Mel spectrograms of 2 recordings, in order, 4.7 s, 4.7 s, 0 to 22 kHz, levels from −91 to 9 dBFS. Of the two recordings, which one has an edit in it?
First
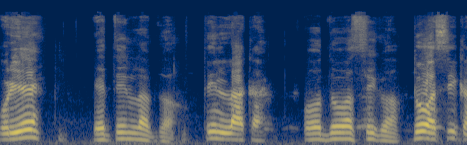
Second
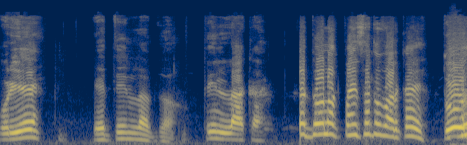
second; 1 cut; at 3.0 s

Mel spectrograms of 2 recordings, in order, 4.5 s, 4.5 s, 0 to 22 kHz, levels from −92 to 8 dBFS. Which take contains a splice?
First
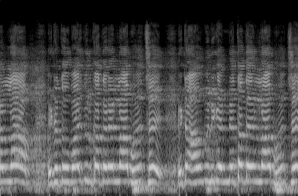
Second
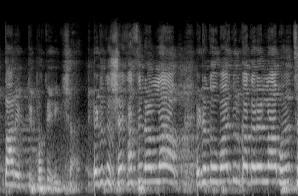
second; 1 cut; at 1.3 s

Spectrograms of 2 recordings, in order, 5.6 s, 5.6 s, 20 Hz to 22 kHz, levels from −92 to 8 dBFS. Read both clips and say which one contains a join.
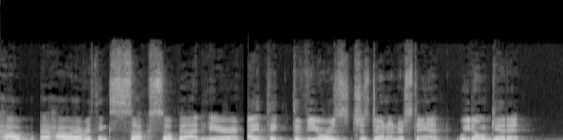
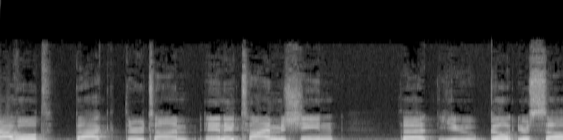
first; 1 cut; at 1.8 s

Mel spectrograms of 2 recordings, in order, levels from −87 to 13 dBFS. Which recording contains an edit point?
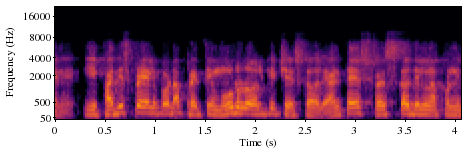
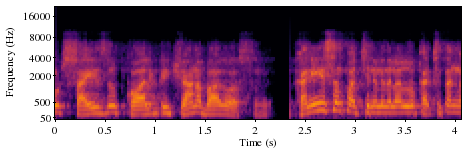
second; 1 cut; at 2.3 s

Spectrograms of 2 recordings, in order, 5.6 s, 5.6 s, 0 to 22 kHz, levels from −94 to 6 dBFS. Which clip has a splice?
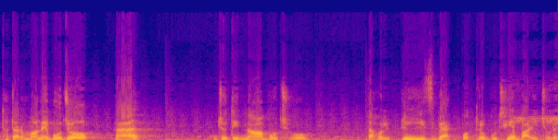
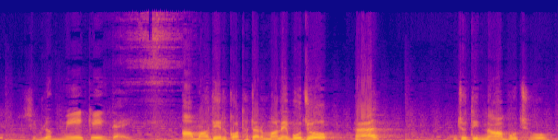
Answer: second; 1 cut; at 1.4 s

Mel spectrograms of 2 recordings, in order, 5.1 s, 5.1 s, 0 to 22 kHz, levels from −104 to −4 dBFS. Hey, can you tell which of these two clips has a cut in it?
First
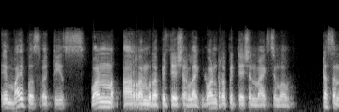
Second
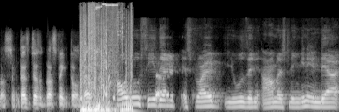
second; 1 cut; at 1.5 s

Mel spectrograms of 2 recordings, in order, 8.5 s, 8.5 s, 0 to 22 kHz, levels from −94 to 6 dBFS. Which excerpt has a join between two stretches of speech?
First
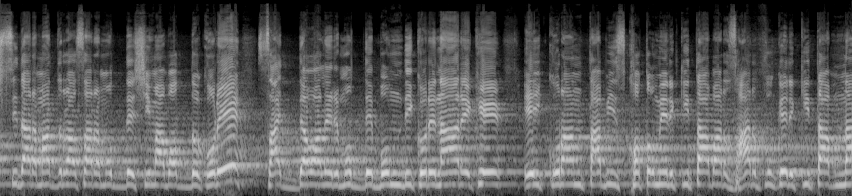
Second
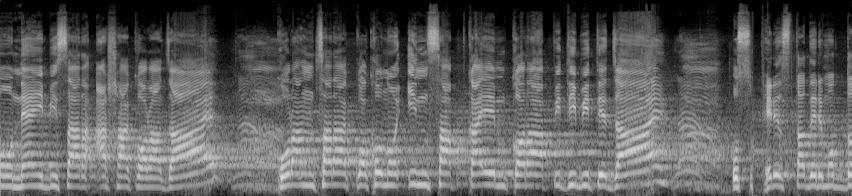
second; 1 cut; at 7.5 s

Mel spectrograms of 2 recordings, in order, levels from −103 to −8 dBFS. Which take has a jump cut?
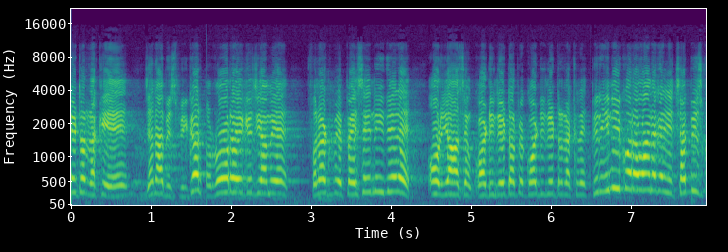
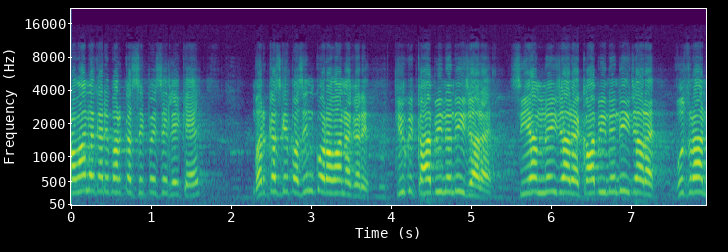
first; 2 cuts; at 1.7 s, 6.5 s

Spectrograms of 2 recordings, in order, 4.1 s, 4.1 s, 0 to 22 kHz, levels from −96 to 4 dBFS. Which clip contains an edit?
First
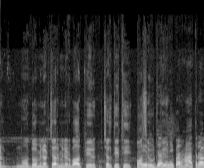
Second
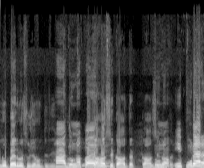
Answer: first; 1 cut; at 2.3 s

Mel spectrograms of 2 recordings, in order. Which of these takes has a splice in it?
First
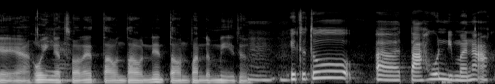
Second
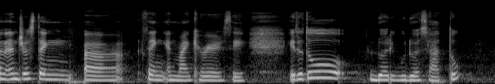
first; 2 cuts; at 2.8 s, 3.6 s

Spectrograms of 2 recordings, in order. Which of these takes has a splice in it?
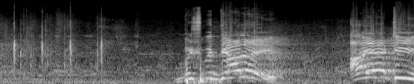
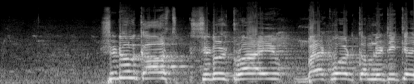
first; 1 cut; at 1.4 s

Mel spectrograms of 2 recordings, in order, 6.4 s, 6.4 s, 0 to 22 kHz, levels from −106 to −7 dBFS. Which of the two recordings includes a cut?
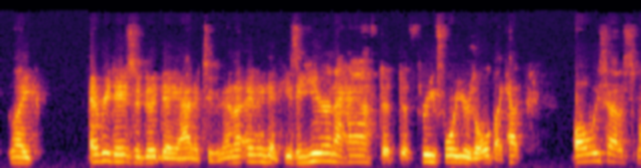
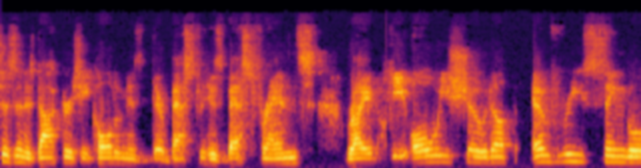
second; 1 cut; at 3.5 s

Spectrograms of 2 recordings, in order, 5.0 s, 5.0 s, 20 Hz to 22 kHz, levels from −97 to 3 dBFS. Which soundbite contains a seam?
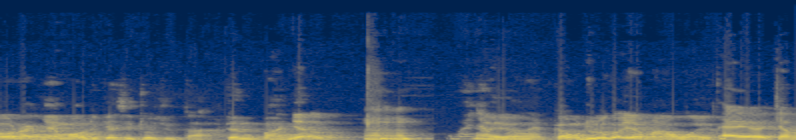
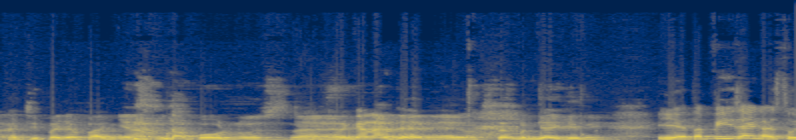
first; 2 cuts; at 1.2 s, 2.8 s

